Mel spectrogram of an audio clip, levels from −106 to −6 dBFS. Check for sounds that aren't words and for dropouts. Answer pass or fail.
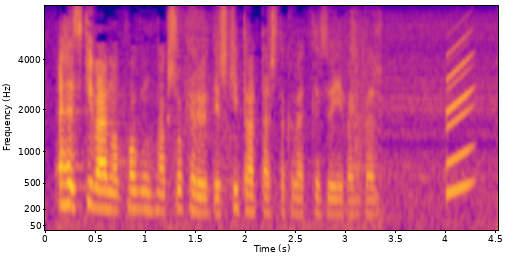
fail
